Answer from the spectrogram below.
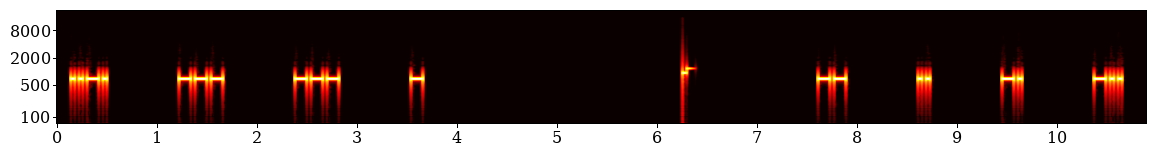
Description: Morse code, heard as a keyed tone, about 31 wpm, spaced as for 10 wpm, 700 Hz. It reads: FOOT MIND
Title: 6x Character Spacing - Top 500 Words - 30wpm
